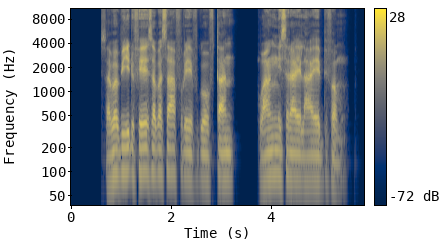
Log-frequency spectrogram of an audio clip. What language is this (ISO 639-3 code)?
orm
